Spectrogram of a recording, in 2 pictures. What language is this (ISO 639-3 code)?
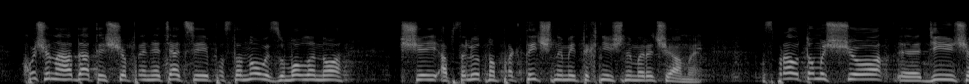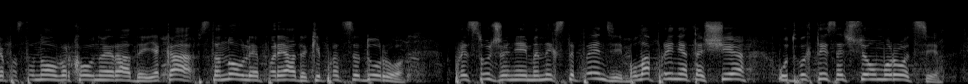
ukr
